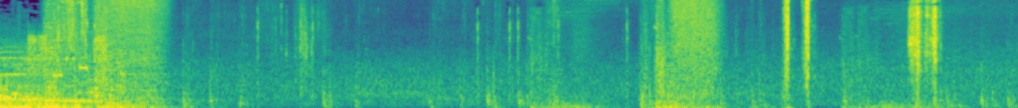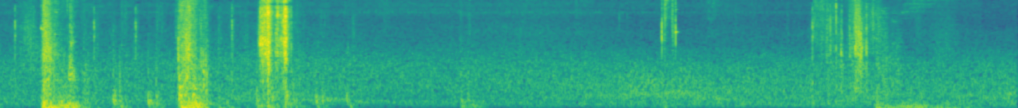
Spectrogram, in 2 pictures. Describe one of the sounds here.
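Wooden planks clack and thud as walls and ramps snap into place.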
